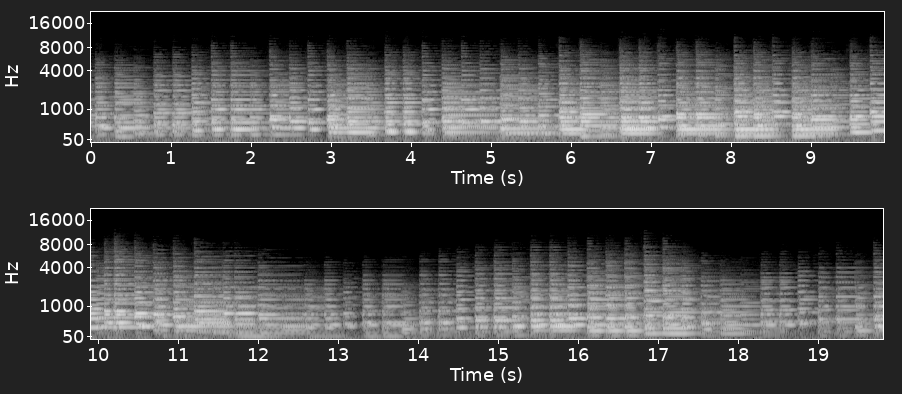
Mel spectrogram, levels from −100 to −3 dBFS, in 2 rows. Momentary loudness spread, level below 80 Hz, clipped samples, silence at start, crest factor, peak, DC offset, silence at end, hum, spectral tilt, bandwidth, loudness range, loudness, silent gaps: 13 LU; -52 dBFS; under 0.1%; 0 s; 16 dB; -8 dBFS; under 0.1%; 0 s; none; -7 dB/octave; 7.8 kHz; 8 LU; -24 LUFS; none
